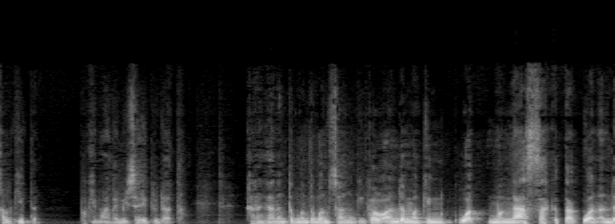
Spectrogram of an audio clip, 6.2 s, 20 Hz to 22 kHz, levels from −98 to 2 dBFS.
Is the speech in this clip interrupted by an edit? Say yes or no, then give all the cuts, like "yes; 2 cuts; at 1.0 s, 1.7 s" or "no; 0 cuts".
no; 0 cuts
